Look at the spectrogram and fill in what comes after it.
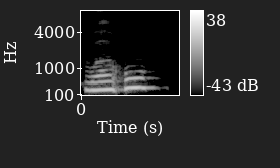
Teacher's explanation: You will circle your lips for the waw. You will also circle your lips for the ha, because this ha is with dhamma.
